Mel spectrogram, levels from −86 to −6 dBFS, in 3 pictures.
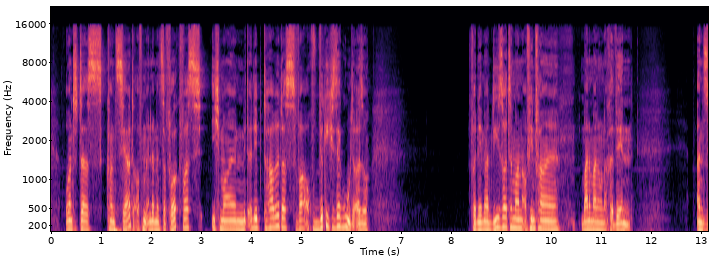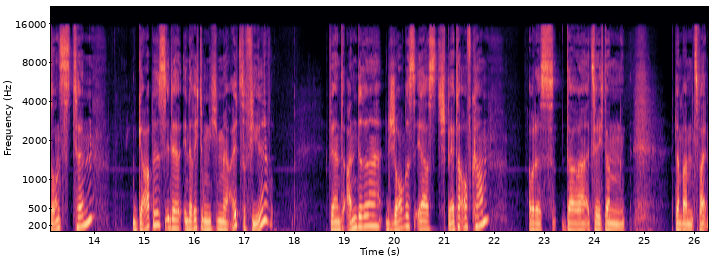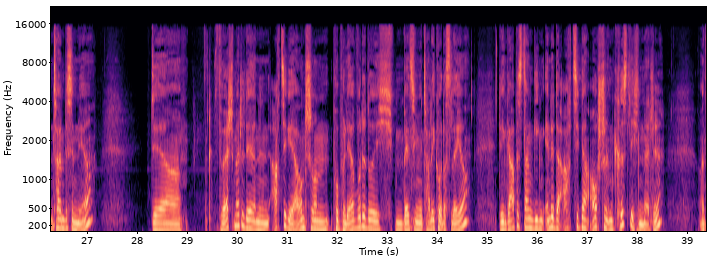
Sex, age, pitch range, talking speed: male, 20-39, 120-150 Hz, 140 wpm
